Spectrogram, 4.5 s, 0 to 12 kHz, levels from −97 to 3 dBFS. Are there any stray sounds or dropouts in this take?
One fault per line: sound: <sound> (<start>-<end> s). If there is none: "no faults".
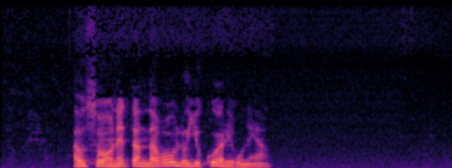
no faults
